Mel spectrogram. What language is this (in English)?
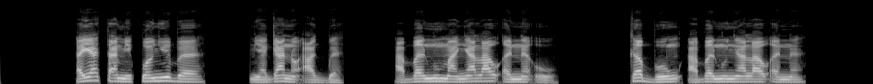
Ewe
